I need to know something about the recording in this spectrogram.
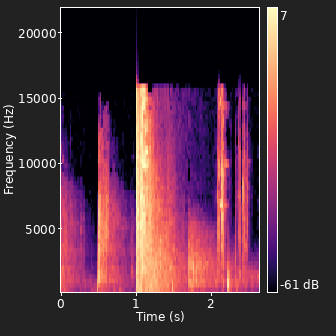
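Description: A rifle shot cracks loudly with a rolling echo.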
